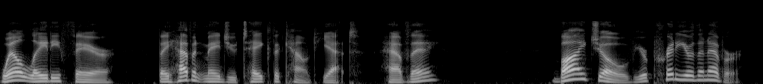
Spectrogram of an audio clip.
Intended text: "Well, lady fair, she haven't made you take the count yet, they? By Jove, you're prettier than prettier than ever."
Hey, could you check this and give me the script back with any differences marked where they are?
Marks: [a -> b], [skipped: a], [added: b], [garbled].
"Well, lady fair, [she -> they] haven't made you take the count yet, [added: have] they? By Jove, you're prettier than [skipped: prettier than] ever."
